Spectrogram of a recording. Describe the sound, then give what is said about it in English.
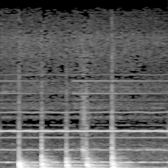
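Five sharp knocks rap on a wooden door in quick, steady succession, each a solid, resonant thud resounding through a house, followed by quiet with a faint steady hum. “A loud knock resounded through the house.”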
